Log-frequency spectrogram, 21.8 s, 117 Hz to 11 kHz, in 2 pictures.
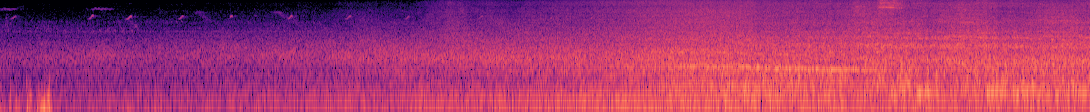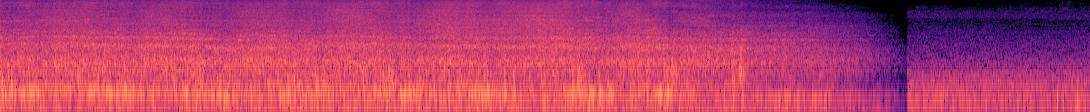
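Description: Locomotive-hauled passenger train approaching and passing close by, building to a loud steady rumble with a repeating clickety-clack of the coaches' wheels over the rail joints, then fading. The sound is cut off abruptly about 20 seconds in.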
